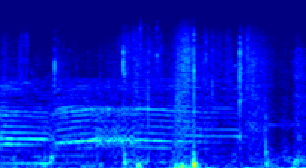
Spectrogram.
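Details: Himalayan mountain sheep in Nepal during a ram fight; a wavering, nasal bleat lasting about half a second, followed by scattered knocks and thuds.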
